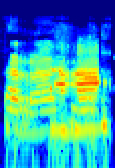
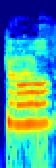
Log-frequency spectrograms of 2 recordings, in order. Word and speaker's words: Tarraxo: And Tarraxo, Tarraxa, Tarraxo. Tarraxo, like you want, like you want.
